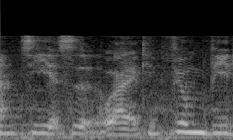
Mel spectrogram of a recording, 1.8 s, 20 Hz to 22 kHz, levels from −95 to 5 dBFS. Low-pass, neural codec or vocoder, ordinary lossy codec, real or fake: none; codec, 16 kHz, 4 kbps, FunCodec, trained on LibriTTS, 50 frames a second; none; fake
